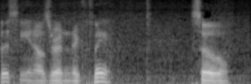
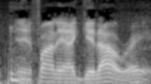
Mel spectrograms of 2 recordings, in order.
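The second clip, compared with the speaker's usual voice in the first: ordinary delivery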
